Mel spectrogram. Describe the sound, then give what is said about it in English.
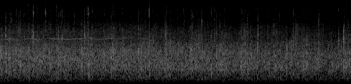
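A church audience applauds in a steady, dense wash of hand claps that stays fairly even and quiet throughout, with no voices standing out. “So if you are here on site, would you put your hands together? Get loud.”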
